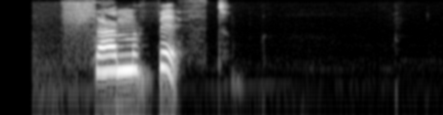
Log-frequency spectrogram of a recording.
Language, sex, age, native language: Icelandic, male, 7, English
